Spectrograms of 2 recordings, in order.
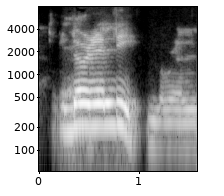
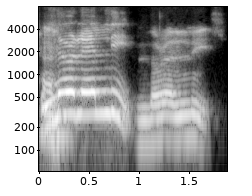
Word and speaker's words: Laurelie: L'Oreal, Laurelie. She taught me how to pronounce it properly. Okay. Laurelie.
